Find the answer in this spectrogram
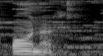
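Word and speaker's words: honour: जैसे कि ऑनर, जैसे कि ऑनर दे रखा है, ऑनर जिसको हम ऑनर बोलते हैं, एच साइलेंट कर रखा है।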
